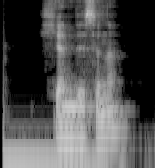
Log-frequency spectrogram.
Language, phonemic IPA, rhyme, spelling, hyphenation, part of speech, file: Norwegian Bokmål, /ˈçɛndɪsənə/, -ənə, kjendisene, kjen‧di‧se‧ne, noun, Nb-kjendisene.ogg
- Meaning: definite plural of kjendis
